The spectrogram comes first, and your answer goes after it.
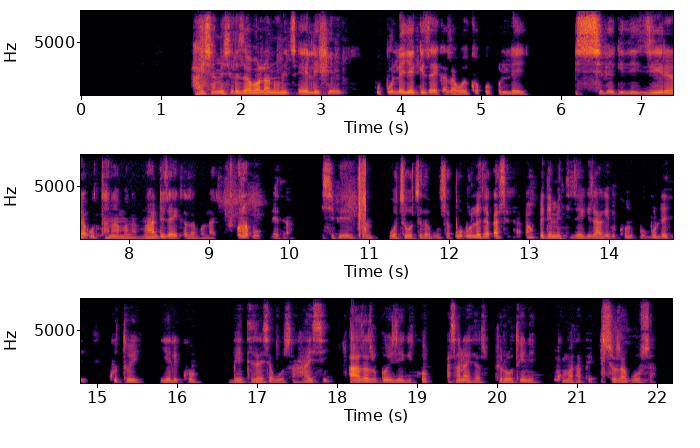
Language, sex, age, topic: Gamo, male, 25-35, agriculture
